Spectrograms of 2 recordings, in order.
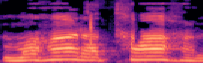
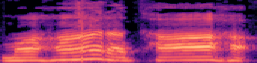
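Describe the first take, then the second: First: The vowel before the final ha is short. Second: The vowel before the final ha is long. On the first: The speaker calls it wrong. "মহারথাহা নয়" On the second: The speaker calls it right. "ওখানে দেখুন আকার আছে, তাহলে মহারথাহা এরকম"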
